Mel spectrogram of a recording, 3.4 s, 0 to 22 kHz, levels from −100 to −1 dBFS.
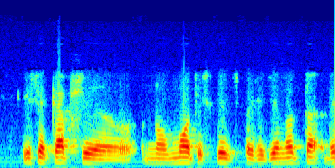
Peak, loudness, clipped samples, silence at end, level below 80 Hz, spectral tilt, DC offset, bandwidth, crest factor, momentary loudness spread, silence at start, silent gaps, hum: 0 dBFS; -18 LUFS; under 0.1%; 0 s; -66 dBFS; -9 dB/octave; under 0.1%; 3.9 kHz; 16 dB; 9 LU; 0.25 s; none; none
